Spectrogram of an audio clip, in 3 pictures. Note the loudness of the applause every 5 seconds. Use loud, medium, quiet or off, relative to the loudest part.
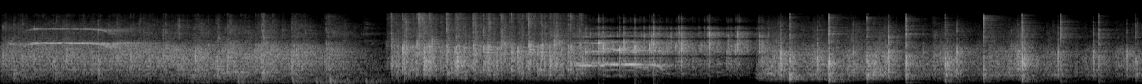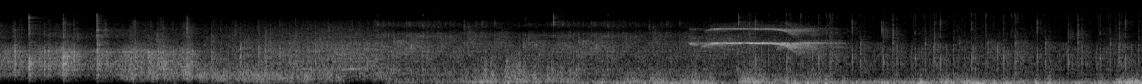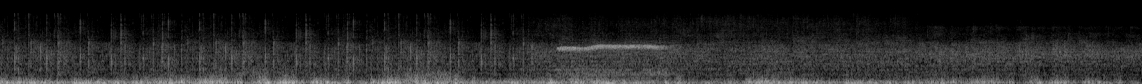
loud, loud, medium, quiet, quiet, quiet, quiet.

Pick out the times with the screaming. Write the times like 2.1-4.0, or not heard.
not heard.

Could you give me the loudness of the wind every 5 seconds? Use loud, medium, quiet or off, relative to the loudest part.
off, off, loud, loud, loud, loud, loud.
